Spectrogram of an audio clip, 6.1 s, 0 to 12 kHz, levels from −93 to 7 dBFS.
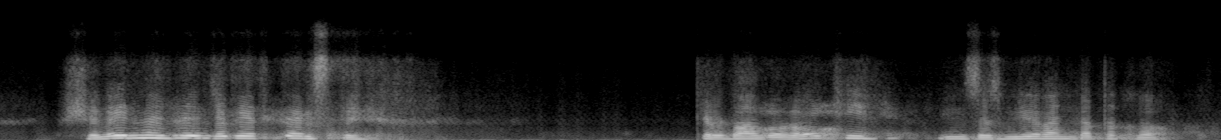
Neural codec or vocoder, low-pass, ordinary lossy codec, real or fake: codec, 16 kHz, 0.5 kbps, FreqCodec, smaller model; 7.2 kHz; Opus, 32 kbps; fake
